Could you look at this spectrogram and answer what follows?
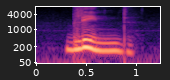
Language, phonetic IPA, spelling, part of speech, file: Swedish, [blɪnːd], blind, adjective, Sv-blind.ogg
